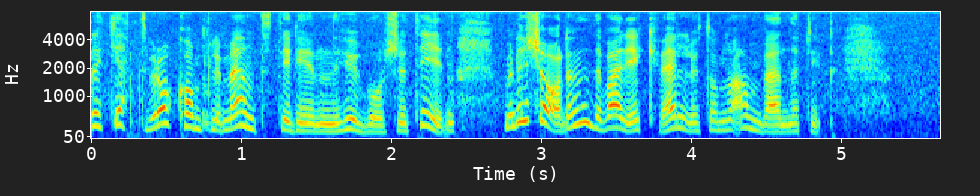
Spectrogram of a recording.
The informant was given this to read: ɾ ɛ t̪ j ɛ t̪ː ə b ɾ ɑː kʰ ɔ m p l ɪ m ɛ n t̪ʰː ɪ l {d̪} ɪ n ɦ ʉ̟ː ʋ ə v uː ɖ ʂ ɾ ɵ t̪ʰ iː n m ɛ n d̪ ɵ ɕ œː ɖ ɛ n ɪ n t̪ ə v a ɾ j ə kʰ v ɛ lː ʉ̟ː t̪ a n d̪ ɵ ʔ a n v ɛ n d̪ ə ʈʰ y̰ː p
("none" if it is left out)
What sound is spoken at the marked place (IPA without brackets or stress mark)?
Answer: d̪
